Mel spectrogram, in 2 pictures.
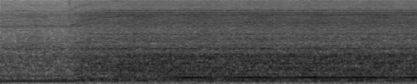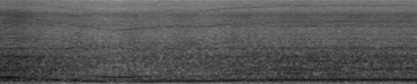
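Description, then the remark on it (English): A Vitamix countertop blender runs steadily at high speed, blending one tablespoon of ghee with one tablespoon of MCT oil: a loud continuous whirring roar with a humming motor tone that dips briefly in pitch midway, then settles and carries on. No one speaks. “I took one tablespoon of ghee, and I took one tablespoon of MCT oil, and I'm blending it in my Vitamix.”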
